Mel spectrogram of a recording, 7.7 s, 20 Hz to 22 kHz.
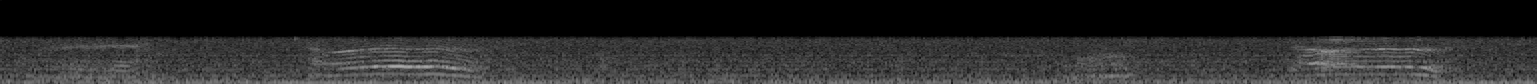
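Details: Mico, an 18-year-old mostly blind, chubby domestic cat who carries a toy mouse, gives three drawn-out harmonic meows, rising then falling, spaced a few seconds apart over a steady low hum.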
